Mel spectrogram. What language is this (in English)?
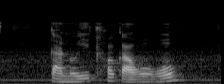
Northern Sotho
